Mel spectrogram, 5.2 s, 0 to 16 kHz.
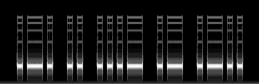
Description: Morse code, heard as a keyed tone, about 12 wpm, 800 Hz. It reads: RIVAL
